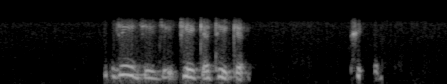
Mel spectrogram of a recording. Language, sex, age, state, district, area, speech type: Hindi, female, 18-30, Madhya Pradesh, Seoni, urban, conversation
